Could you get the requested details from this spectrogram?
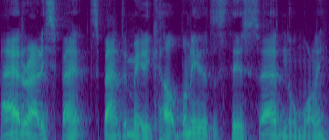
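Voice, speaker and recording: Very fast speech in a Belfast accent with ordinary pitch variation. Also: man. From Northern Ireland, Belfast. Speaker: boxer and podcast co-host. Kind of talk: casual chat. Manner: animated.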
